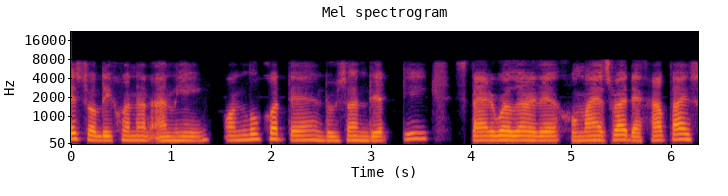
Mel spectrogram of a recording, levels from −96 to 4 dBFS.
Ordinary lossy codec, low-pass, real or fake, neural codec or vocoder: Opus, 16 kbps; 7.2 kHz; fake; codec, 16 kHz, 0.5 kbps, FunCodec, trained on LibriTTS, 25 frames a second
